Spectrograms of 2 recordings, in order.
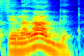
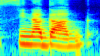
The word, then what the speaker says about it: sinangag: So sinagag. Oops. Sorry. Sinangag. Ngag. Sinag. Ngag. Ngag. Sinangag. Sinangag. Sinangag. Sinangag. Sinangag. Ayon. Yon. practice di kas napakahirap i-pronounce yung ngag sinangag ngag ngag may mayroon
